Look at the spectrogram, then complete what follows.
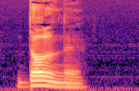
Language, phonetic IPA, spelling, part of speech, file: Polish, [ˈdɔlnɨ], dolny, adjective, Pl-dolny.ogg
